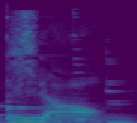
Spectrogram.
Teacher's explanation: We need to use the third tone, or dipping tone when pronouncing. 小 Start at a neutral tone, then dip to a lower pitch, before ending at a higher pitch.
